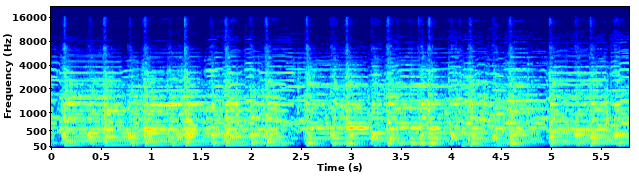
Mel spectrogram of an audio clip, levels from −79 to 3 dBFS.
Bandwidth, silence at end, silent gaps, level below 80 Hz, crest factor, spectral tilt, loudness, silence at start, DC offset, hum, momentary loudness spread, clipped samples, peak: 17 kHz; 0 s; none; -72 dBFS; 16 dB; -4.5 dB/octave; -25 LUFS; 0 s; under 0.1%; none; 3 LU; under 0.1%; -10 dBFS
